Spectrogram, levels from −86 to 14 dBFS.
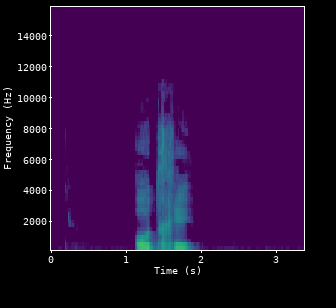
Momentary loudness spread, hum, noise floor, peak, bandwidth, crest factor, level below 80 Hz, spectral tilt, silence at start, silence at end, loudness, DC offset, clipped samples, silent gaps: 7 LU; none; -82 dBFS; -10 dBFS; 9 kHz; 20 dB; -64 dBFS; -6 dB/octave; 1.1 s; 1.55 s; -25 LUFS; under 0.1%; under 0.1%; none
